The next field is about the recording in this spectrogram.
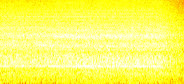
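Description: Steady, even whoosh of moving air with a faint constant hum and no ticking or rubbing; the fan sounds healthy.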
